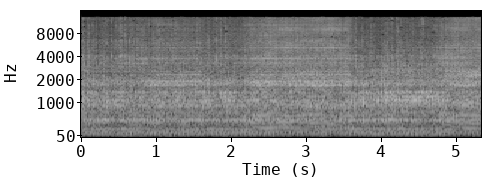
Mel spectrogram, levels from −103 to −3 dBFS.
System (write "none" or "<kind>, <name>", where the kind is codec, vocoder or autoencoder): none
